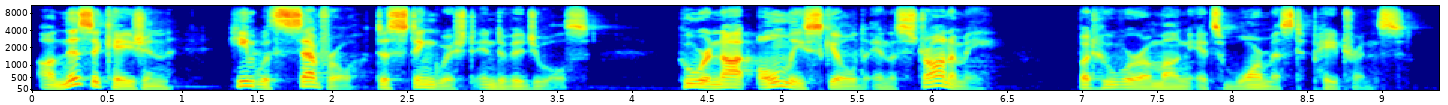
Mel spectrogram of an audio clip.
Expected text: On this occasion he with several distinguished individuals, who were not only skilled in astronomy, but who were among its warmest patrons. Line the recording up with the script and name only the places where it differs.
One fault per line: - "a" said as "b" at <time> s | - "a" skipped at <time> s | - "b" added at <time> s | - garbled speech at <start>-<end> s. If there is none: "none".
none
